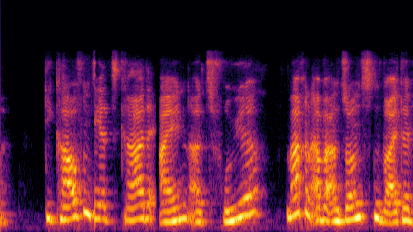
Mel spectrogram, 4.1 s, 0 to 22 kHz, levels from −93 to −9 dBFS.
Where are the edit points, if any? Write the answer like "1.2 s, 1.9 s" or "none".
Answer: 0.9 s, 1.5 s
